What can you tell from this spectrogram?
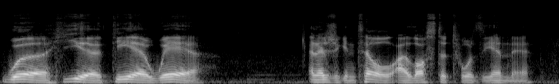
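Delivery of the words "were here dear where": put-on Austrian accent, slow and raised in volume. Showing how he says tricky words like were and where, Arnie impression accent. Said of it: "my Arnie impression".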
